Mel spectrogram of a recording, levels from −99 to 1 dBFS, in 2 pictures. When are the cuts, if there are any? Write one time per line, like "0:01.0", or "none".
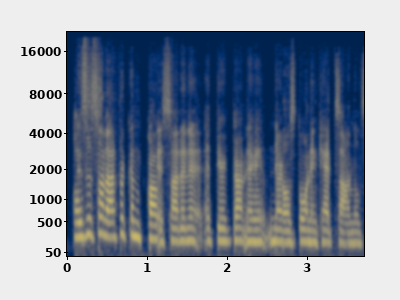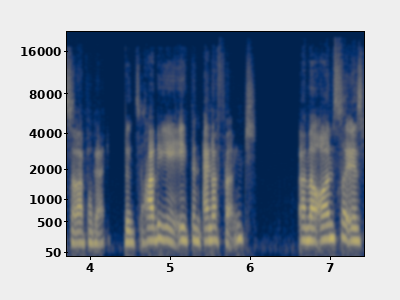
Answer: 0:01.1
0:02.7
0:04.5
